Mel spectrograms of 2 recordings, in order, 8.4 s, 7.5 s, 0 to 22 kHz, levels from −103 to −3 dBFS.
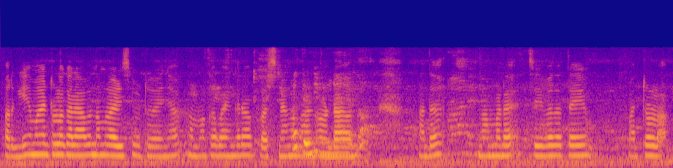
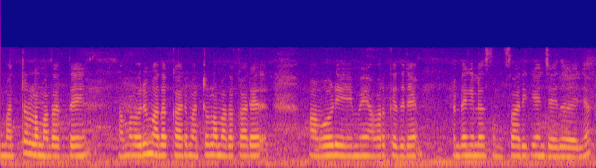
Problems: constant background noise, background conversations at intervals, low volume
